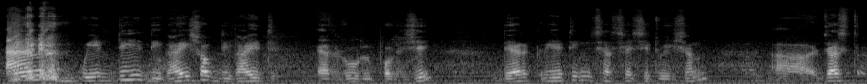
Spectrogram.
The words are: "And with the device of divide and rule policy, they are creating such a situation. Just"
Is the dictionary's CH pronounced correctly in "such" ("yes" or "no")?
no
